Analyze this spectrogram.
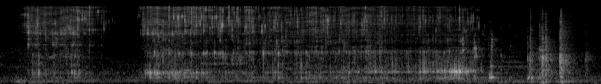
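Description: Chilled water poured from a plastic bottle into a plastic shaker jar onto coffee powder and sugar: a short splash, then a longer steady pour. A few light clicks come near the end.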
